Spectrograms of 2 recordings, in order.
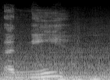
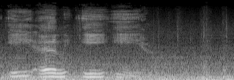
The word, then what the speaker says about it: Enee: structure down there called, I think we're assuming it's pronounced a knee. It's Enee. So that's how you spell it. But it's Enee Point.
